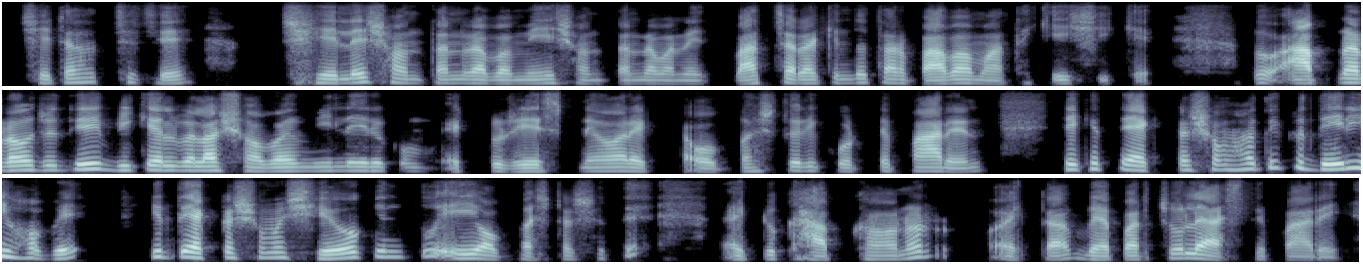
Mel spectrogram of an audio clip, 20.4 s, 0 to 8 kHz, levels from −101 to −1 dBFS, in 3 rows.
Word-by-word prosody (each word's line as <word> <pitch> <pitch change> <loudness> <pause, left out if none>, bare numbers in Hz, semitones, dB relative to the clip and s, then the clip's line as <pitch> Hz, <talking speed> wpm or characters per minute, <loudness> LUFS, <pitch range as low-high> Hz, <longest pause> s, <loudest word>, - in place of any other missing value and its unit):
সেটা 130 +2 -4
হচ্ছে 155 -1 -14
যে, 115 - -1 0.6
ছেলে 135 +2 0
সন্তানরা 125 -2 -1
বা 115 - +1
মেয়ে 125 +2 -5
সন্তানরা 110 0 -7
মানে, 110 0 -7 0.2
বাচ্চারা 125 +1 +3
কিন্তু 130 +2 -7
তার 130 -1 +1
বাবা-মা 110 0 +4
থেকেই 120 -1 -11
শিখে। - - -15 0.5
তো - - -5 0.2
আপনারাও 145 +6 +5
যদি 160 +4 +2 0.2
বিকেলবেলা, 150 -2 +4
সবাই 130 0 +2
মিলে 140 +1 -5
এরকম 135 -1 -6 0.2
একটু - - -20
রেস্ট 115 -1 -1
নেওয়ার 130 +1 0
একটা - - -14
অভ্যাস 120 +5 -9
তৈরি 140 -1 -3
করতে 120 +1 -7
পারেন, 130 -4 +4 0.4
সেক্ষেত্রে 185 +1 -2
একটা 165 - -6
সময় 170 -1 -4
হয়তো 195 +1 -2
একটু 225 - -4
দেরি 205 +5 +6
হবে, 140 -1 +1 0.4
কিন্তু 205 -1 -2
একটা 175 - -3
সময় 180 0 -4
সেও 150 +4 +5
কিন্তু 195 -1 -7 0.2
এই 150 - +2
অভ্যাসটার 110 -3 -7
সাথে - - -14 0.5
একটু - - -9
খাপ - - +2
খাওয়ানোর 125 0 -1 0.4
একটা 120 - -3 0.2
ব্যাপার 120 +1 +2
চলে 155 0 +4
আসতে 120 - -12
পারে। 105 -2 -2
130 Hz, 155 wpm, -26 LUFS, 120-155 Hz, 0.6 s, দেরি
